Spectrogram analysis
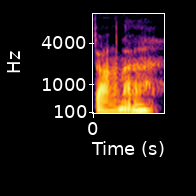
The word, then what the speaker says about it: Dana: with the name that's spelled Dana but pronounced Donna that's that was her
